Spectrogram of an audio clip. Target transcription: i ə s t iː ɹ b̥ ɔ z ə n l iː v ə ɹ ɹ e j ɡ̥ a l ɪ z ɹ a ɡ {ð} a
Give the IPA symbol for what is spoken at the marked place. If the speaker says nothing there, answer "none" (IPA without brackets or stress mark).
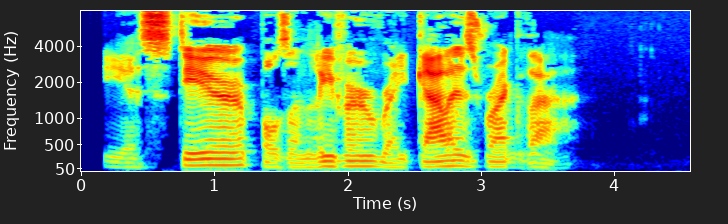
ð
